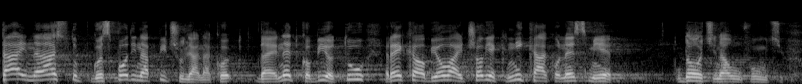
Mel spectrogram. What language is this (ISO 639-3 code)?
hrv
